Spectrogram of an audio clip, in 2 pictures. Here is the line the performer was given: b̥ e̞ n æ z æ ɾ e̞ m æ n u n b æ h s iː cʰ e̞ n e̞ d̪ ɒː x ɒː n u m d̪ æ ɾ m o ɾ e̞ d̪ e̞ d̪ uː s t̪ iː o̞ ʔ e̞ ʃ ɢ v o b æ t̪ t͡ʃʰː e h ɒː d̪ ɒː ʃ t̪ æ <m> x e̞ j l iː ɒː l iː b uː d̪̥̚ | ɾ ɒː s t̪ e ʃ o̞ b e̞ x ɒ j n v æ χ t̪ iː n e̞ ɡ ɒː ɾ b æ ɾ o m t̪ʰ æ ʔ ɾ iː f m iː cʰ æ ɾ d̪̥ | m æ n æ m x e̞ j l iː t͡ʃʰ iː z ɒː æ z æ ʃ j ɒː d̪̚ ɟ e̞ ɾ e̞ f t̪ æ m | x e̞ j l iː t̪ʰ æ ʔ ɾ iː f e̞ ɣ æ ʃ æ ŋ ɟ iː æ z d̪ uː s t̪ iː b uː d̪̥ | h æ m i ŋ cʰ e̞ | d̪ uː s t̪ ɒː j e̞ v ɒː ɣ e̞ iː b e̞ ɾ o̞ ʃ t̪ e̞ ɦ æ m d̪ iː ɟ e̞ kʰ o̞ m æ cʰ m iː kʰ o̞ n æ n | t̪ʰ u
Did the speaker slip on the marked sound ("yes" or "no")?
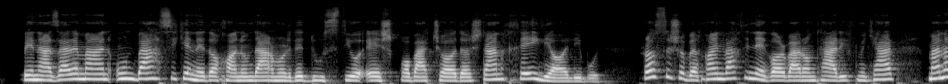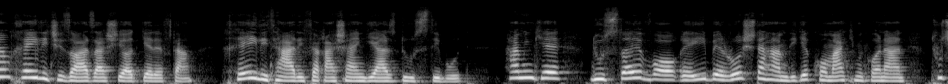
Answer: yes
